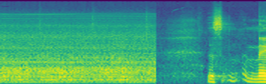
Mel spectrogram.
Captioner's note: face plate whirring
